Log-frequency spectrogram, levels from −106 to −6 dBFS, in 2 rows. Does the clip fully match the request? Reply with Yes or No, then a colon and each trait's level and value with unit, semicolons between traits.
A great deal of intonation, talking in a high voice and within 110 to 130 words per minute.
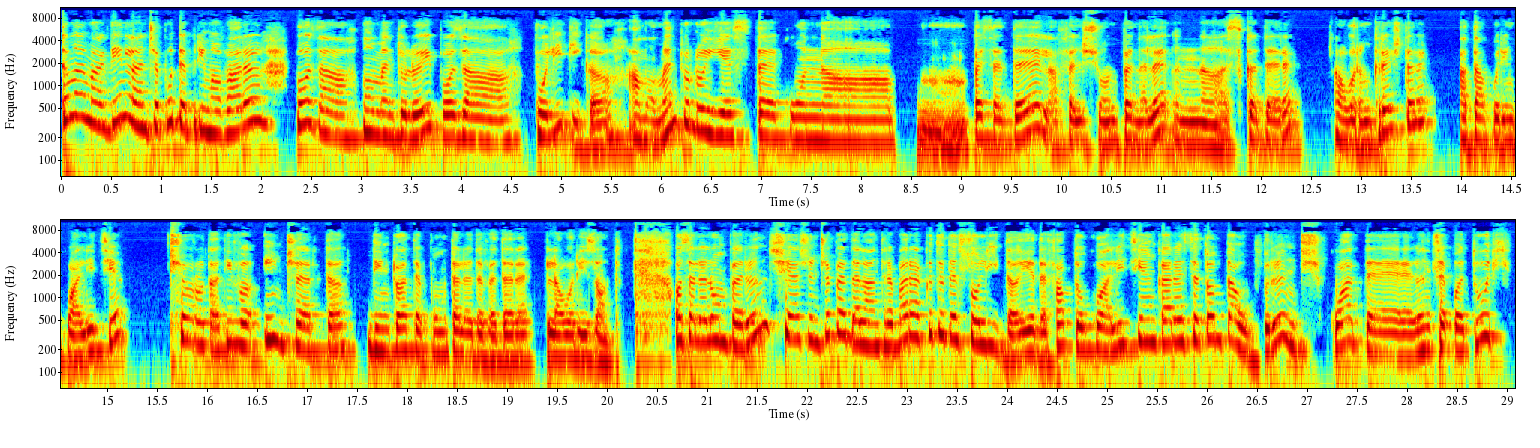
No: wide, 6.8 semitones; high, 210 Hz; average, 140 wpm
